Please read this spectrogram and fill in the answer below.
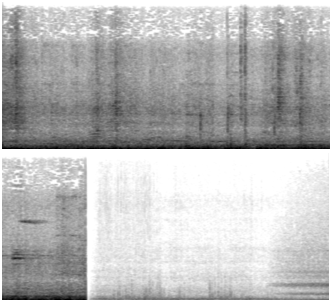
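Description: Passenger train coaches rolling past close by, a loud continuous rumble of wheels on rail with clacks and brief wheel squeals. The sound cuts off suddenly about five and a half seconds in.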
